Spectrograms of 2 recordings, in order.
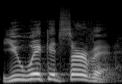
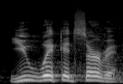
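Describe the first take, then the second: First: Much higher, louder, slow and furious; angry rebuke. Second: Slow and louder, a hint of a stern master; stern rebuke. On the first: Master condemning the wicked servant, loud hammed-up anger. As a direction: roar the accusation, slowly. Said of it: "In anger". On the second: Master rebuking David in mild mock anger, slowly. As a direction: drag out the accusation heavily. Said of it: "he said". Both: A narrator's reading.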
